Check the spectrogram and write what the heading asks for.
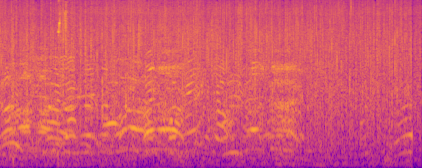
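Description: Several men shouting at once, loudest in the first three seconds and easing off near the end, over a steady hiss of rain.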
